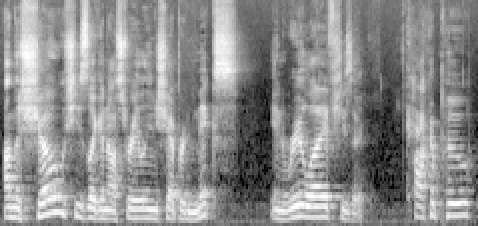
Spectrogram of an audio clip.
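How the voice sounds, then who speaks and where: A man co-hosting a podcast in casual chat, even-keeled, with dry, teasing humour. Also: on the high side, moderate pace. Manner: level-headed, even-keeled. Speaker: co-host of a horror audio drama podcast, reading listener questions.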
